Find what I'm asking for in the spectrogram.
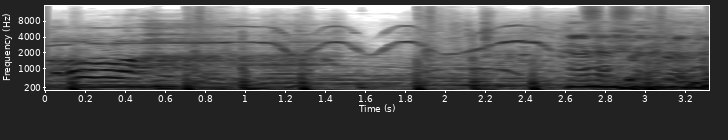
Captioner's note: whistling and cheering in distance; laughing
